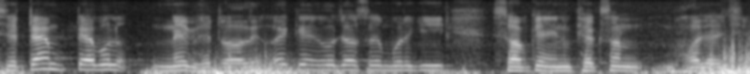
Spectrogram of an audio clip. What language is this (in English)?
Maithili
